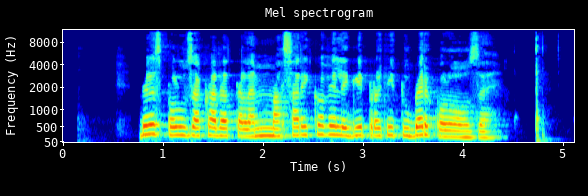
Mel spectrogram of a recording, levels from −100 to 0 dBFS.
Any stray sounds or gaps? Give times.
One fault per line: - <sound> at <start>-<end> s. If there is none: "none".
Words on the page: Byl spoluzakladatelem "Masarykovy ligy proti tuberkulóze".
none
